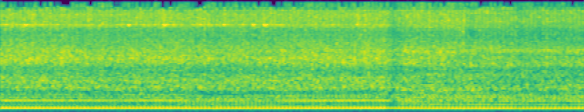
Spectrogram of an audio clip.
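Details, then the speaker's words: Unmaintained Toro mower after valve clearance adjustment (intake was too tight): small single running uneven and lumpy, beat wavering and dropping, engine speed unresponsive; went from normal to bad in seconds due to a loose rocker stud. "so unfortunately while it was running and i was moving the camera to a different position it started to run badly it only took a few seconds to go from sounding normal to whatever that was"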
